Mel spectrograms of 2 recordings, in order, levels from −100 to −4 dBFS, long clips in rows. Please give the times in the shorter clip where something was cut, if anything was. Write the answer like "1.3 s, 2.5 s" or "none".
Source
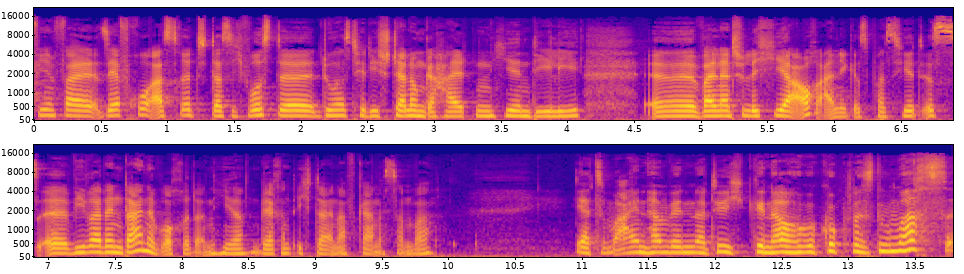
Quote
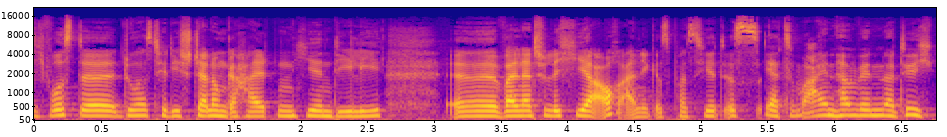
5.4 s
